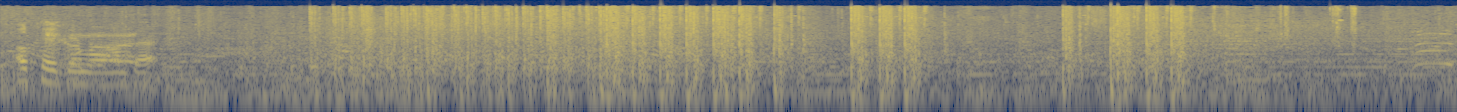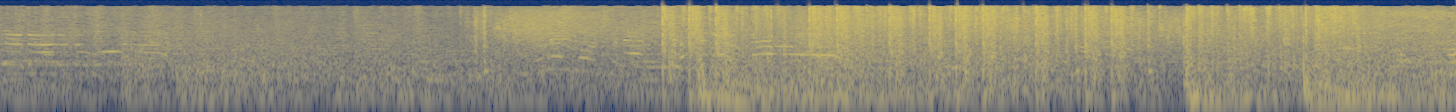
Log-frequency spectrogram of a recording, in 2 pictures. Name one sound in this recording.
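Stormy sea waves roar and crash.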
